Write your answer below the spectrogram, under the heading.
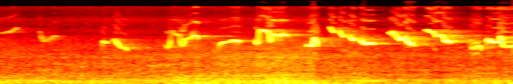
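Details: Yellow-throated white-eye, known locally as kecial kuning, in a recording played to coax a silent bird into singing: high, thin chirps and short sliding twitters that build from faint to louder, with a low background hum.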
